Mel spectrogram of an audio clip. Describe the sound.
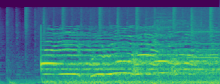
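In Tehran, people shouting from their homes: after a brief near-silence, many voices erupt at once into loud, sustained shouting, a chorus calling out slogans together, including "Death to Mojtaba Khamenei", in a steady, chant-like roar that holds to the end.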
